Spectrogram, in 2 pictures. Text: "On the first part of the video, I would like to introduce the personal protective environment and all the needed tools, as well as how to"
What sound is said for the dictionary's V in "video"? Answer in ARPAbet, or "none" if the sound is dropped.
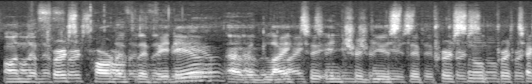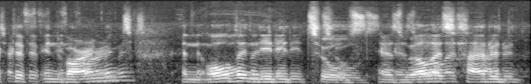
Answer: V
